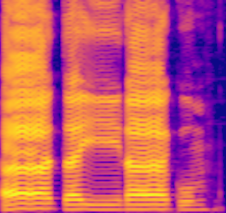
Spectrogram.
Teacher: ada fathah bertemu ya, lembutkan dalam pelafalan ya-nya. Nakum mad tabi'i.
